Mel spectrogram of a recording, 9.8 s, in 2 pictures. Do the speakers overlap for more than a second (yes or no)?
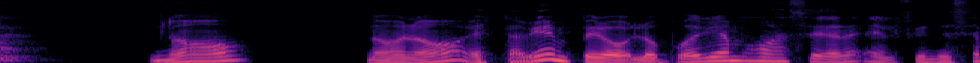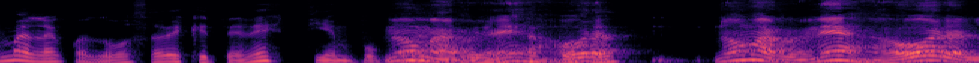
yes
